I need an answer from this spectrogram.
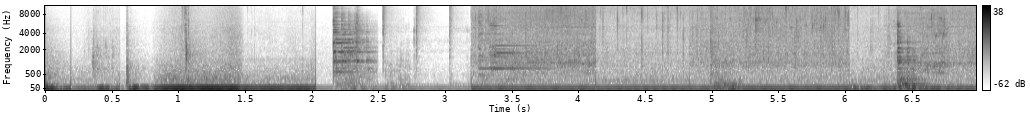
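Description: Grilled cheese sandwich sizzling in a hot frying pan: a steady sizzle begins about three seconds in, after a few knocks and clatters from the sandwich being handled.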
